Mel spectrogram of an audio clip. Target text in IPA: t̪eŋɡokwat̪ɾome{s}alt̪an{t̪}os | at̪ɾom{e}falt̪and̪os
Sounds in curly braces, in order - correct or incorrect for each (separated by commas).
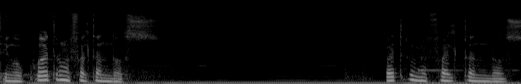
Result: incorrect, incorrect, correct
